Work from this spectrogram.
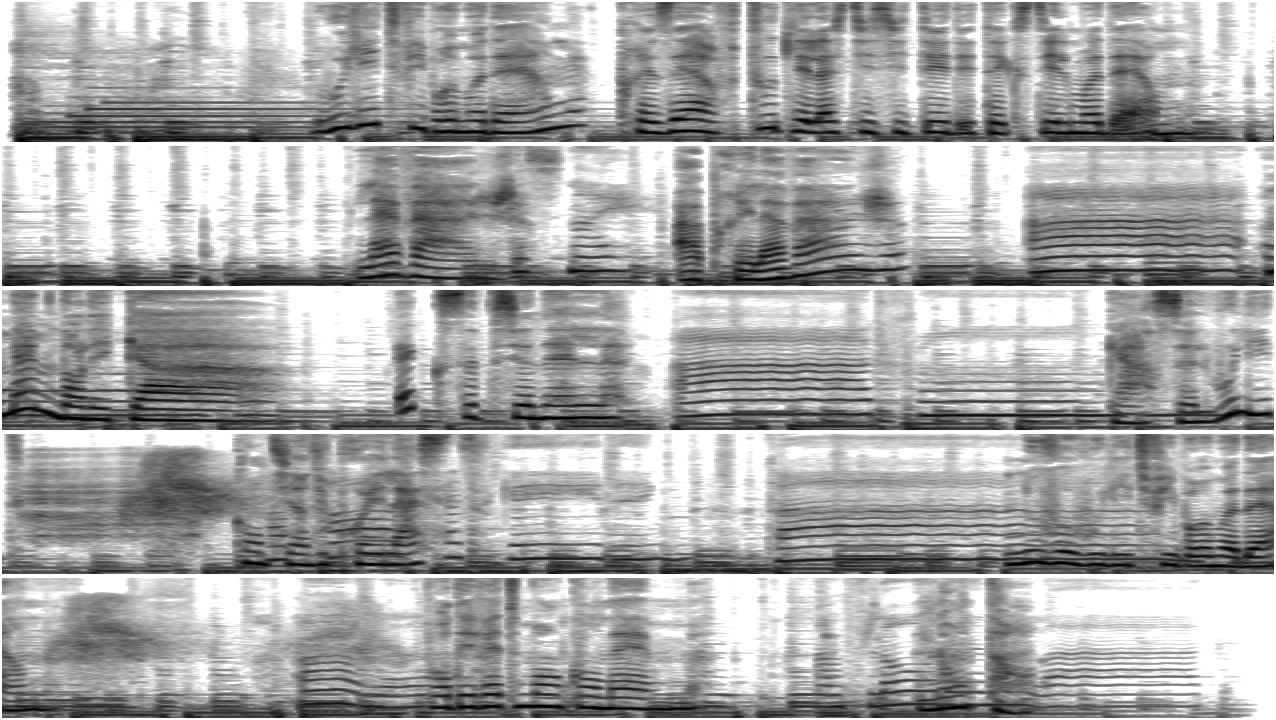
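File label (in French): Confortable souriante, voix off; Woolite; Complice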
